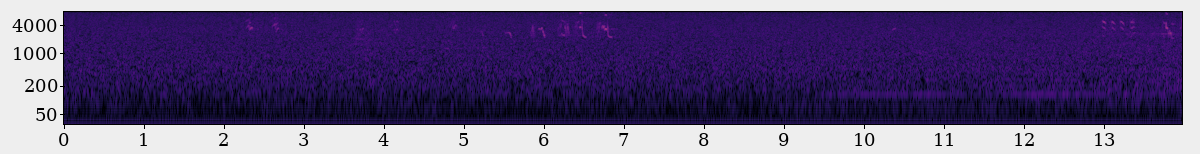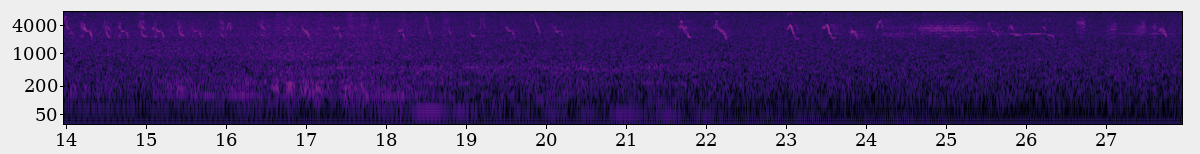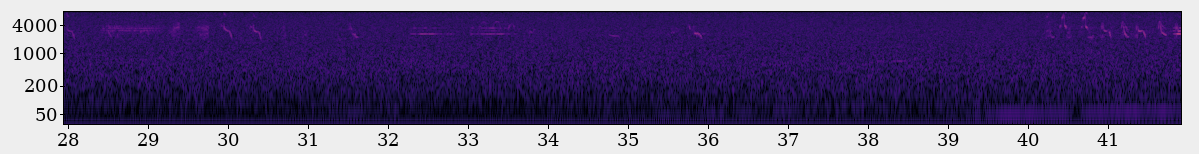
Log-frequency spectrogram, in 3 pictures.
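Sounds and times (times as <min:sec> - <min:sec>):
steady hiss: 0:00.0 - 0:41.9
faint bird chirps: 0:03.5 - 0:07.1, 0:12.8 - 0:34.0, 0:40.0 - 0:41.9.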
